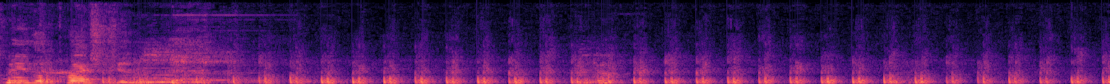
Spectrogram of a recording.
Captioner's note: ghost box buzzing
